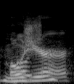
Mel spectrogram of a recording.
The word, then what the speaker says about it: Mosier: do you say your last name oh sure Mosier moistures hey how's it going welcome back to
